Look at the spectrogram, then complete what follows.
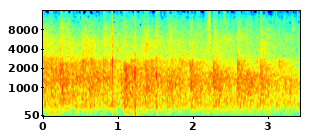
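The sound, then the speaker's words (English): An audience applauds steadily for a member's high school graduation, a dense, crackling wash of many hands clapping at an even loudness throughout, with a few sharper claps standing out from the crowd. “Can we just applaud for Grant and give thanks to the Lord?”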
